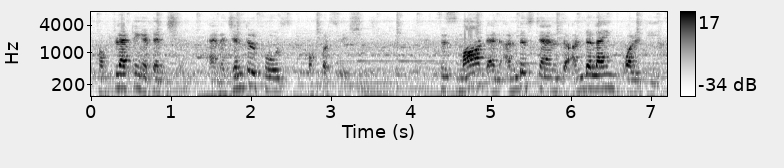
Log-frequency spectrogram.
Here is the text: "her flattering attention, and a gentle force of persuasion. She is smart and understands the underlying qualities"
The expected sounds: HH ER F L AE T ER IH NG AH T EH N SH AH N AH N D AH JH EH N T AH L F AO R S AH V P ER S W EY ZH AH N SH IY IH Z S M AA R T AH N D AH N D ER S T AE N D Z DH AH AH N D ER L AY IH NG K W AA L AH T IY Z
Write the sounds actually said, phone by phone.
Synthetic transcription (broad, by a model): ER F L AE T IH NG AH T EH N SH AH N AH N D AH JH EH N T AH L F AO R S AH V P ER S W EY SH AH N S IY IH S M AA R T AH N D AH N D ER S T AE N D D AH AH N D ER L AY IH NG K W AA L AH T IY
